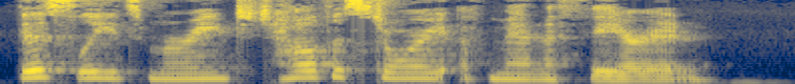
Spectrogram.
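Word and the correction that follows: Manetheren: This leads Meereen to tell the story of Manethrin, the ancient city where Edmund Field is.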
